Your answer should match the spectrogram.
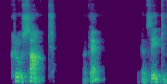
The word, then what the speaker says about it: croissant: So do remember it's pronounced croissant.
